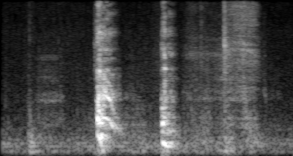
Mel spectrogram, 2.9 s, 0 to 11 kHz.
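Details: Cough from an SF9 member: two sharp, short cough bursts followed by a softer throaty exhale; a plain dry cough.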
